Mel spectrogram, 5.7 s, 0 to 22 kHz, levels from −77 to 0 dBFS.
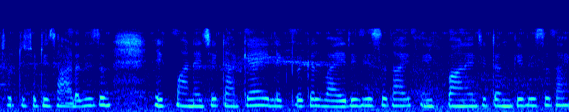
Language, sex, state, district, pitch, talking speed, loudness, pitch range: Marathi, female, Maharashtra, Solapur, 235 Hz, 170 wpm, -47 LUFS, 220-240 Hz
